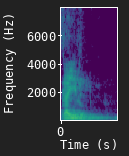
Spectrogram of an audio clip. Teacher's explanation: sebelum dipertemukan dengan ya tasdid berbunyi kailun berakhiran bunyi n yang jelas kailun. Setelah dipertemukan dengannya tasdid cara pembacaannya berubah menjadi kailu ya.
